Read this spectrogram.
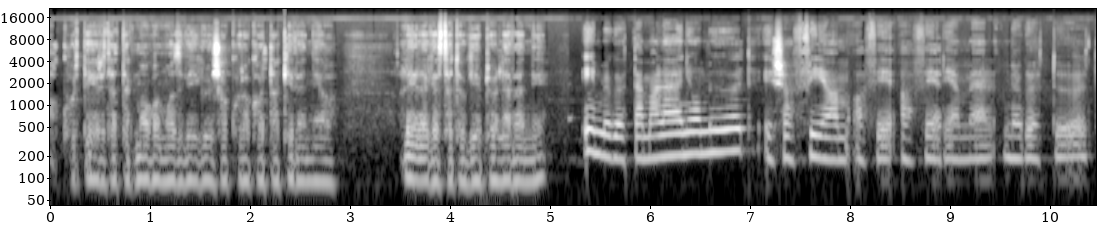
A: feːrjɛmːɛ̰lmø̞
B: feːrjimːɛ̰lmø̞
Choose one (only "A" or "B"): A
